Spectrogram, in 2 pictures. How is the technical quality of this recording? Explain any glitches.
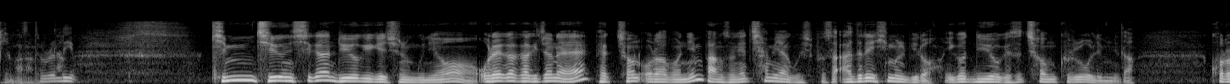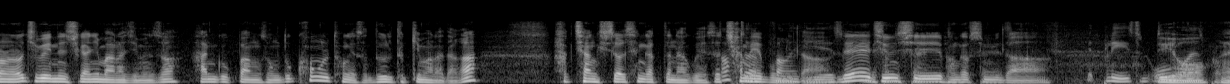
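No glitches turn up anywhere in this speech recording; it has simply been through a call's microphone processing, which trims away the deepest bass and leaves nothing above 8 kHz, and that's just how such a path normally sounds.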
